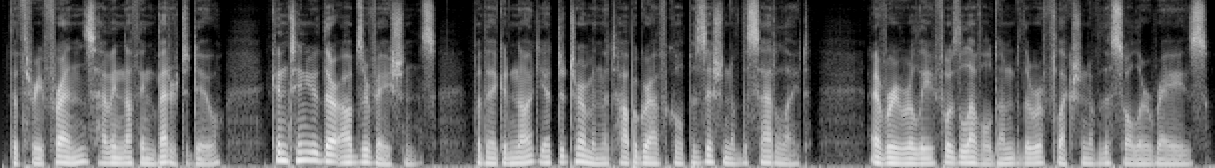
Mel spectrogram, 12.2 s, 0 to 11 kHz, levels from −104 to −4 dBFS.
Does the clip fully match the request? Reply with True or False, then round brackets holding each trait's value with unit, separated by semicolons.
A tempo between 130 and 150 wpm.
False (170 wpm)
